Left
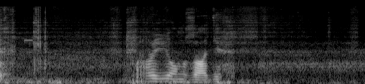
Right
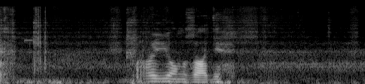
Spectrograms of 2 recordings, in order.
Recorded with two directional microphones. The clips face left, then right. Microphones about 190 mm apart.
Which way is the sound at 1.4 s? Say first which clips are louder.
Right 1 dB; 5° right (ahead or behind).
